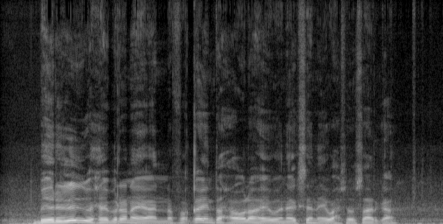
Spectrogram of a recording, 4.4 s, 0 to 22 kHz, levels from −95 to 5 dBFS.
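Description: No technical faults can be heard anywhere in this speech recording; the signal stays continuous and intact throughout.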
